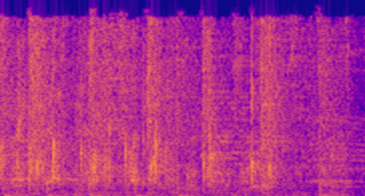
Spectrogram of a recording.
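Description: Applause at a live Harmontown show in Hollywood, California, as Dan Harmon is introduced: a dense, steady patter of clapping hands with excited voices and crowd noise mixed in, fairly loud throughout.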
